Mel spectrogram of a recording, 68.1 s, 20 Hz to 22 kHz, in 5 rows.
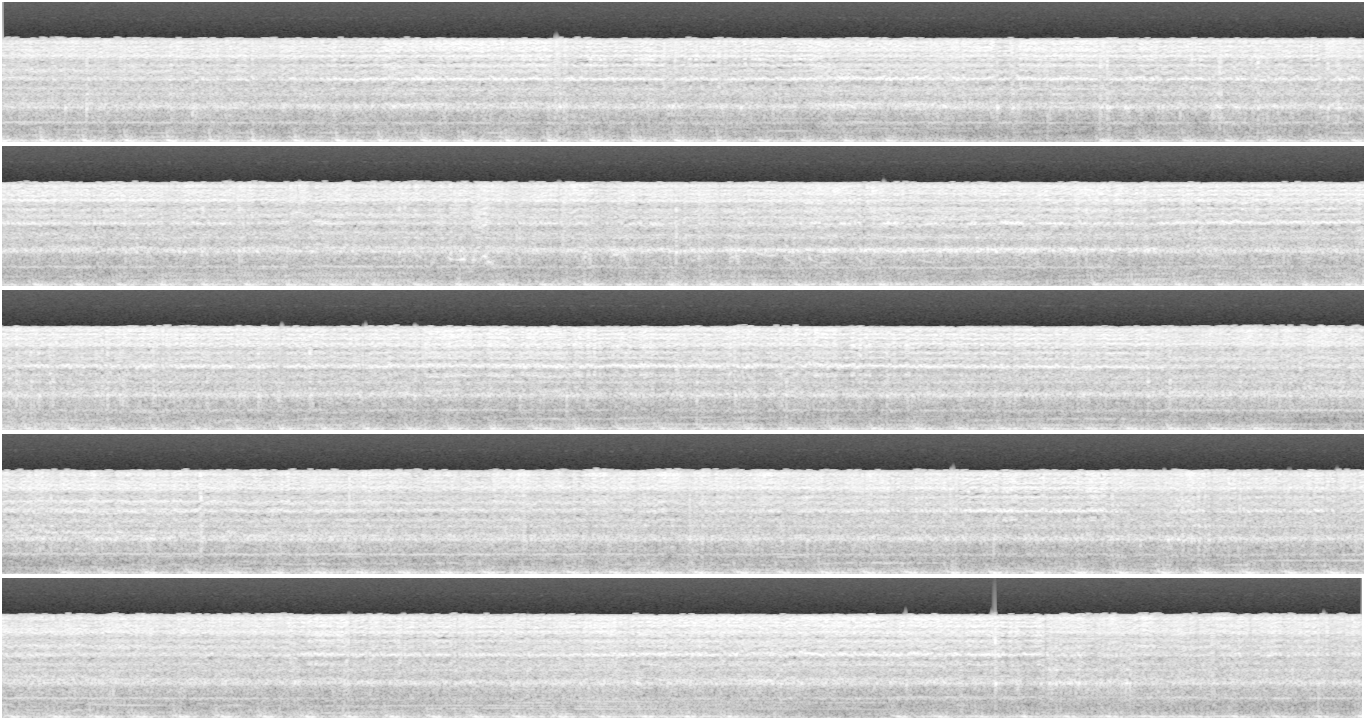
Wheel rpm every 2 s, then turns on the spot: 150, 150, 150, 150, 150, 150, 150, 150, 150, 150, 140, 140, 150, 160, 160, 160, 160, 160, 150, 150, 150, 150, 150, 150, 150, 150, 150, 150, 150, 150, 160, 150, 150, 150.
none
